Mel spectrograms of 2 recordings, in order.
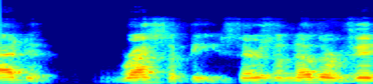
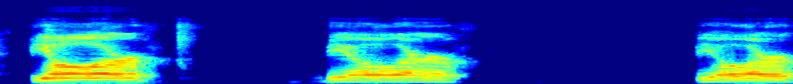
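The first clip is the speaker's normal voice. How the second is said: flat, droning monotone. Mocking a boring professor, the speaker imitates a roll call in a monotone.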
